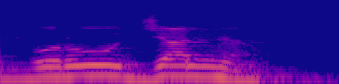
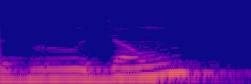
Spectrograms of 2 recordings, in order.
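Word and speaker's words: بُرُوجًا: Wow means and and he he also placed, so burujan will be pronounced as burujon.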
